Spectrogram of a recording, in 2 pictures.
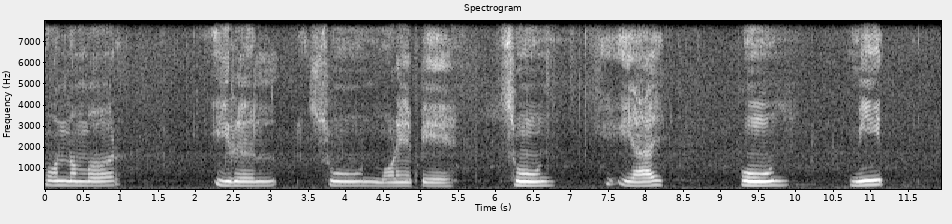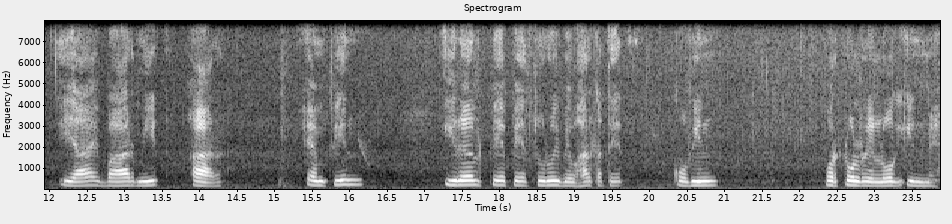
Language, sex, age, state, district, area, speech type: Santali, male, 45-60, Jharkhand, East Singhbhum, rural, read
